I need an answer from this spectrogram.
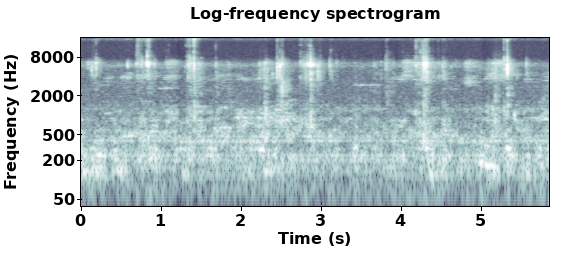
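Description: Close-miked chewing of raw cucumber: irregular crisp, wet crunches and mouth clicks, about one a second.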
